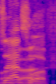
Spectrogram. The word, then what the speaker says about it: Zaslav: It's still not finalized yet, but the new CEO, David Zaslav, is that how you say his name? Zaslav? – David Zaslav, yeah.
